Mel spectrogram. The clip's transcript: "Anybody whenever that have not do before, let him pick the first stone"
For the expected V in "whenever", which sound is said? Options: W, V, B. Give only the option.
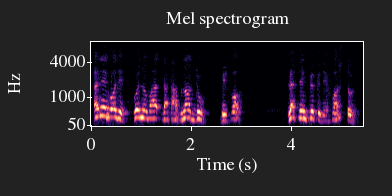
B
